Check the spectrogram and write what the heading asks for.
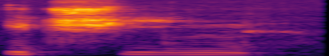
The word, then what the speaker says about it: Eachine: Das ist jetzt das Ende von Teil 1 von dem kleinen Ichin heißt das, spricht sich das wohl aus, H8S.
